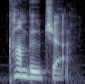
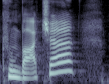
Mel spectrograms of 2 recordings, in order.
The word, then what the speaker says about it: kombucha: I definitely was one of the people that had to look up the correct pronunciation because I always want to call it kombucha, but that's not how you say it. It is kombucha.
